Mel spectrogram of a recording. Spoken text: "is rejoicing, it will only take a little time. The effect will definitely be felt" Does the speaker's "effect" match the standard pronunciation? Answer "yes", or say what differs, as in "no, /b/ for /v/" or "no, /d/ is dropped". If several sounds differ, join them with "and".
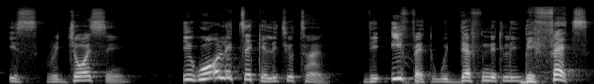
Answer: no, /k/ is dropped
